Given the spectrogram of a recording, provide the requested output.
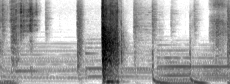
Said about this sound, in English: Drop their dice as loud as can be.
